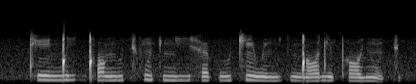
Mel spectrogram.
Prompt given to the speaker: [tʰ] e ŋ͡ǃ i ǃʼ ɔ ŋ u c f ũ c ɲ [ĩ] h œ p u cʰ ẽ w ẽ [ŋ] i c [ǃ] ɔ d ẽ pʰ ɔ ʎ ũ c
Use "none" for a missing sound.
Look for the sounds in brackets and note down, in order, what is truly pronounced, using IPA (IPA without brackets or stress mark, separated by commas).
tʰ, i, ŋ, ŋ͡ǃ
